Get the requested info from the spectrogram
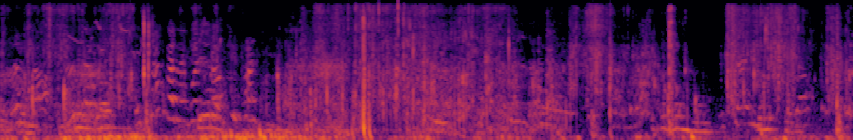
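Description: Faint, distant voices talking, with a single sharp click about three and a half seconds in.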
